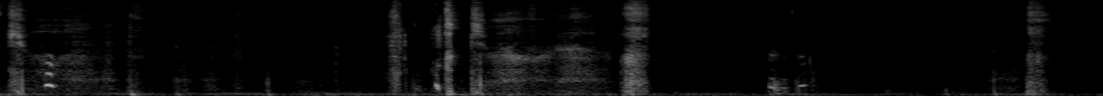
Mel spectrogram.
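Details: Allergic sneezing from a female sensitive to a roommate's new cat: several sharp sneezes in quick succession with sniffing between.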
